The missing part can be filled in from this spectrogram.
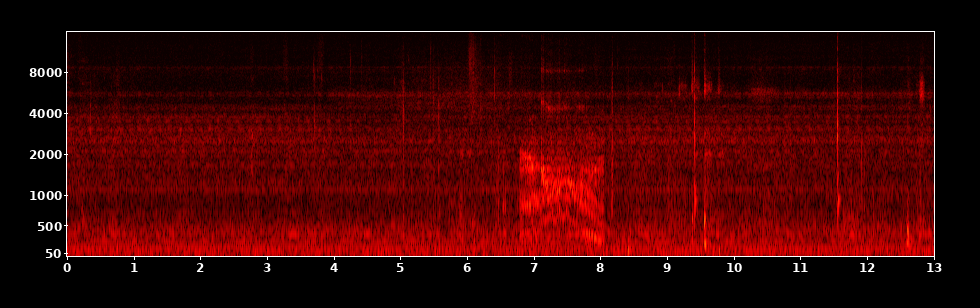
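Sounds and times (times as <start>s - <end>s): puppy yowling: 6.8s - 8.1s.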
